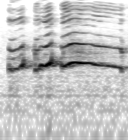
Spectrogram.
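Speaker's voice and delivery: weak, half-laughing wolf howl; a sad little mock howl at the night. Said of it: "That is the saddest wolf howl ever".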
